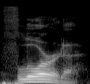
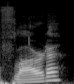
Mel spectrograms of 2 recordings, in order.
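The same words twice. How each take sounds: First: Florida with a round OR, FLOR-ida; children's pronunciation. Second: Florida with an open AH, FLAH-rida; Jersey pronunciation. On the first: Retold or imitated. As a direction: say Florida as FLORE-ih-da. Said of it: "You know what they call Florida?". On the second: Shown as a demonstration. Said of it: "fucking New Jersey accent".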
